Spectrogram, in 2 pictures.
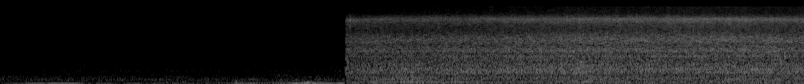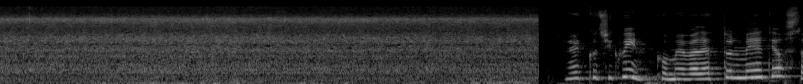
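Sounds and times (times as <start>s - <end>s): heavy rain hissing: 3.5s - 13.4s.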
